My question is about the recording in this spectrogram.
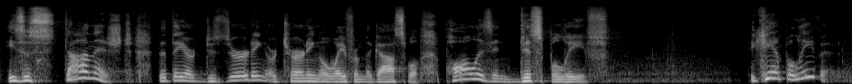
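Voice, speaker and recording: A man's voice: a little high, a little mellow. A man preaching a sermon as a pastor, in a conversational, earnest way.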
